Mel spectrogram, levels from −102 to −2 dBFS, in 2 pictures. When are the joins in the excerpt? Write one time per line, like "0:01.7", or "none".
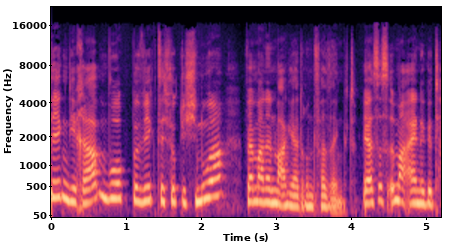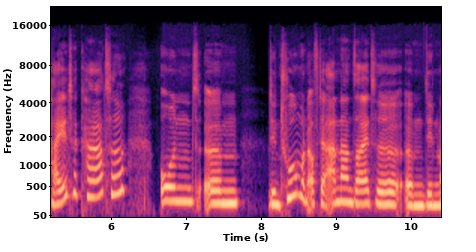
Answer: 0:04.1
0:08.1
